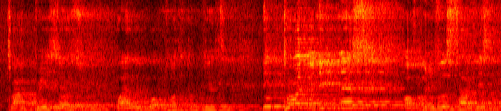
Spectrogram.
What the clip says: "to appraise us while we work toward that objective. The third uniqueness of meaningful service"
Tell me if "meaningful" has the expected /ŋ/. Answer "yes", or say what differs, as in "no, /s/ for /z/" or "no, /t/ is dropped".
no, /ŋ/ is dropped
